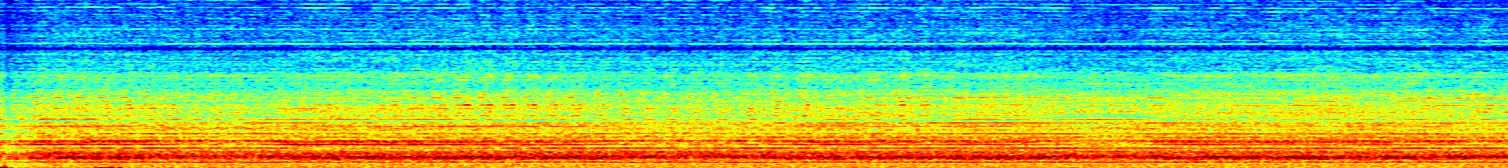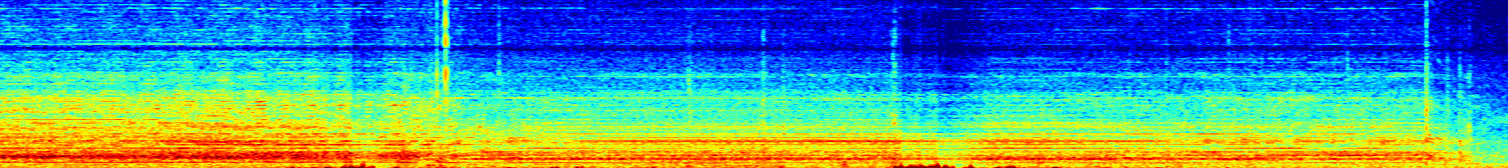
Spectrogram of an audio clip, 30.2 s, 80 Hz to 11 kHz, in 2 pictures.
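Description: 1500-watt heat gun running on high: a steady fan-and-blower whine with several fixed tones, shutting off near the end. Two brief low rumbles come about two-thirds of the way through.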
